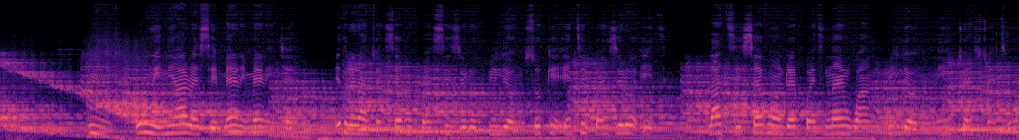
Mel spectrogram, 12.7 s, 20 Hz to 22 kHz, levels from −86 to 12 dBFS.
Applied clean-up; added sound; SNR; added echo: none; Piano; 1 dB; none.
